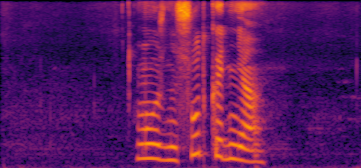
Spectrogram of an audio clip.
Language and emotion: Russian, neutral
